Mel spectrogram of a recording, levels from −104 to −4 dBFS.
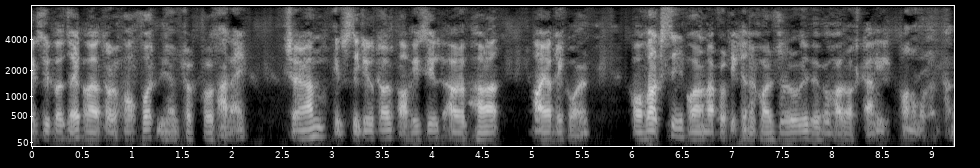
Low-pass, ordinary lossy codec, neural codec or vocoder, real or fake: none; none; codec, 16 kHz, 1 kbps, FreqCodec, larger model; fake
